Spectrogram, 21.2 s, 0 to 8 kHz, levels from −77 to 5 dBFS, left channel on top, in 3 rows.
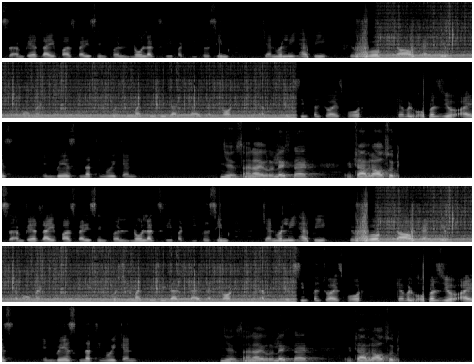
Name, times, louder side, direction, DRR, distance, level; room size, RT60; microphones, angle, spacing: voice 1, 0.0-2.6 3.0-3.4 4.0-4.9 5.2-7.7 8.3-8.4 8.7-12.4 13.0-14.3 14.7-16.1, right 3 dB, 65° right, 1.7 m, -31 dB
sound 1, 5.6-11.5, equal, 10° right, 4.0 m, -31 dB
voice 2, 17.4-18.8 19.3-20.1, left 2 dB, 45° left, 1.6 m, -29 dB
head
